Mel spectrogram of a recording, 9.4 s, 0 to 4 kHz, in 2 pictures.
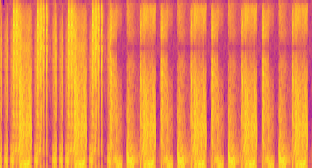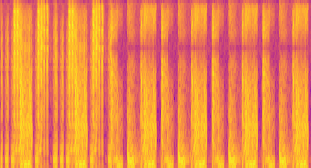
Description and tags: Loop-Glitch#02
bent, break, fast, glitch, glitchcore, loop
